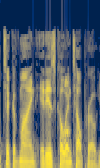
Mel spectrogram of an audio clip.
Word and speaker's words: COINTELPRO: I heard you reference in an earlier segment the FBI's erstwhile, what you called COINTELPRO fiasco. And it's actually an acronym that's pronounced COINTELPRO.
